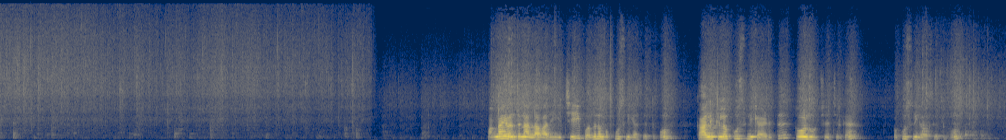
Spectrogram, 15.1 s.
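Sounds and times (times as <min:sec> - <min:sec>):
wooden spatula scraping pan: 0:00.0 - 0:07.2, 0:13.8 - 0:15.0
onions sizzling in oil: 0:00.0 - 0:15.0.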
